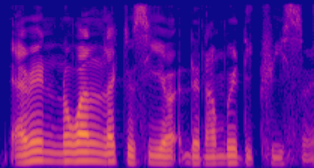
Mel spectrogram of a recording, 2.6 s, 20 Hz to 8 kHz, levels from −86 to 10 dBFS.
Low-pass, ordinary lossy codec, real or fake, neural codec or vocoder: 7.2 kHz; none; real; none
